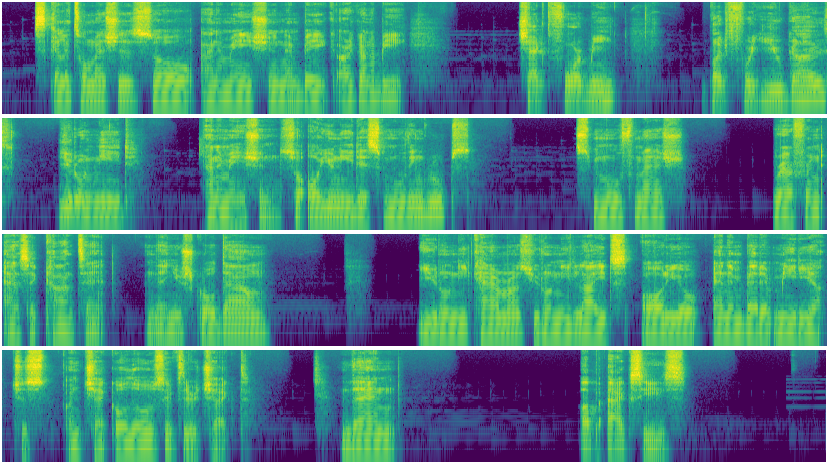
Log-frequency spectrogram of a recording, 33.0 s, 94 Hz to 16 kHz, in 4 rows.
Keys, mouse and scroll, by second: 7.2-12.7 middle drag, 7.2 scroll, 17.5 middle click, 17.7-23.9 scroll, 23.9 middle click, 26.2-31.6 middle drag, 32.6-32.9 drag.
